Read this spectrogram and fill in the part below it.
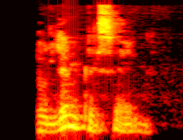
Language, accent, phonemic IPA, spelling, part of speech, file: English, Southern England, /əʊˈlɪmpɪˌsiːn/, olympicene, noun, LL-Q1860 (eng)-olympicene.wav
- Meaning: A pentacyclic aromatic hydrocarbon whose structure is in the form of the Olympic rings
